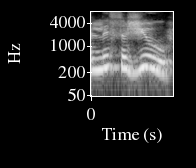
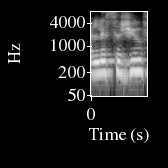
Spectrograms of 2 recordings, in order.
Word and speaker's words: Lissajous: I'm sorry, no way, it's spelled L-I-S-S-A-J-O-U-S. – Oh, a Lissajou figure. It's like based on the Lissajou figure. – Okay. – It's a French name of a French scientist. He found out a way to visualize a sound wave. So the figure is named after him, Lissajou. – Okay, got it. – That's how you pronounce it.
